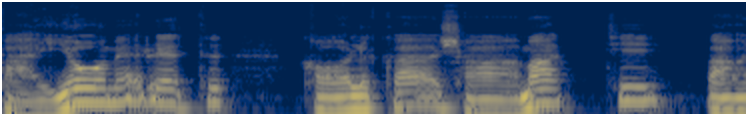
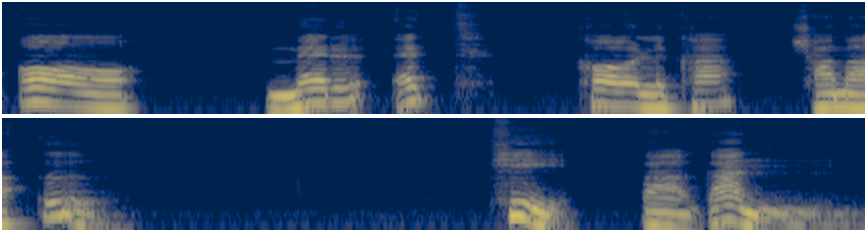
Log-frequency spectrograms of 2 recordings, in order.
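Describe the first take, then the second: First: The first word has a y glide sound. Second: The first word has no y glide sound. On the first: This is the conventional standard reading. "걔네들이 정해놓은 식으로는" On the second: This reading follows each written letter. "우리는 ... 이렇게 읽습니다"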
